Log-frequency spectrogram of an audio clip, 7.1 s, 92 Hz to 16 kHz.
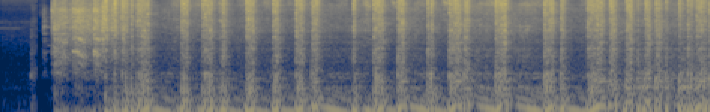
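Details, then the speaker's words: D-series wagon newly converted to multi-point injection, first start: runs with a ragged, popping, uneven beat that stumbles under revs; firing order found wrong (later fixed); O2 sensor not yet hooked up. "we had the fire and order wrong. Uh got that fixed."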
